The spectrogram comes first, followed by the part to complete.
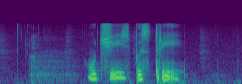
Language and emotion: Russian, sad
